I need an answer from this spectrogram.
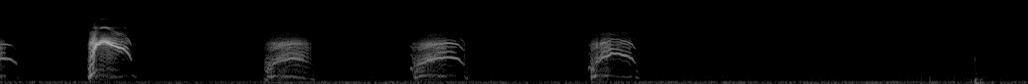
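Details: Captive-bred Siberian lynx kitten calling in its sleep while dreaming a nightmare: four plaintive, mewing cries with falling harmonics, each about half a second long, spaced roughly every one and a half seconds over a low hum.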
